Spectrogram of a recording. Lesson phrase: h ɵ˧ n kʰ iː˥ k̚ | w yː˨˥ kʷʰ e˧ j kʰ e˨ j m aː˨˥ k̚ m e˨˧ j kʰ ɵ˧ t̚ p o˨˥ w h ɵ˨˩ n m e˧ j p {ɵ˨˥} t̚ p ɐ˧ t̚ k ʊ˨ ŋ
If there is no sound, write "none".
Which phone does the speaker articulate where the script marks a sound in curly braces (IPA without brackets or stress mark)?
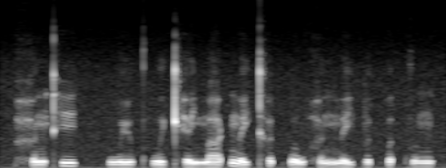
ɵ˨˥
